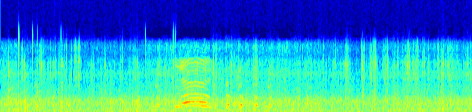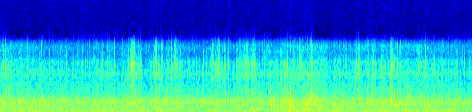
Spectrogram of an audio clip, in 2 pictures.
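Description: Tyres roll steadily over a paved road.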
